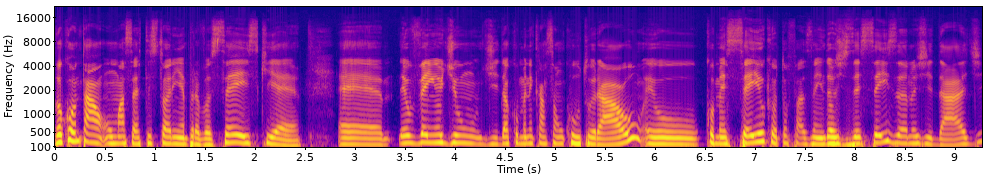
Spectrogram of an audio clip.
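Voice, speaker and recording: In a very clean recording with a silent background, a woman uses a normal speaking voice at medium pitch, with ordinary pitch variation and a moderate pace. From Brazil, Cuiabá, Mato Grosso. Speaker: journalist and communicator. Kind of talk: panel discussion talk.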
